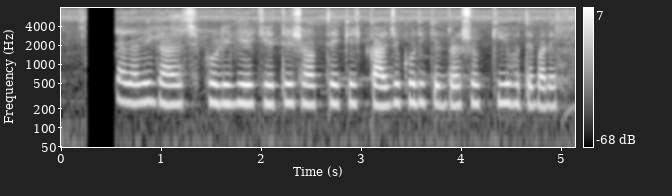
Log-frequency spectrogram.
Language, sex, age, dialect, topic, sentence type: Bengali, female, 18-24, Rajbangshi, agriculture, question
